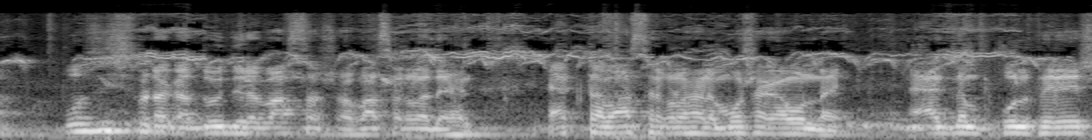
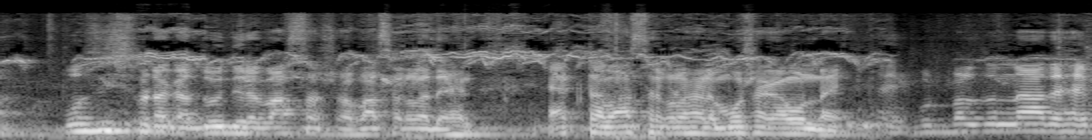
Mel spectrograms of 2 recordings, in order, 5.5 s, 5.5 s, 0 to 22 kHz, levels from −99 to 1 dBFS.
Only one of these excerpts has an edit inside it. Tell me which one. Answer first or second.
second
